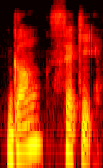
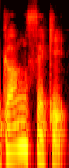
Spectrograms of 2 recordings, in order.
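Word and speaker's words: 岩石: batu isi ya minasang dia akan dibaca Gang seeki Oke Gang seeki yang artinya bebatuan contoh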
